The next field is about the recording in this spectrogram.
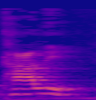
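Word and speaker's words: تھالی: যেমন থালি, কি থালি, থালি মানে হচ্ছে যে থালা বাসন যেটাকে আমরা বলে থাকি থালি, উচ্চারণটা কিন্তু কি হবে এটা থালি হবে, থালি, ঠিক আছে, থালি মানে হচ্ছে থালা বাসন যেটাকে আমরা বলে থাকি।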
